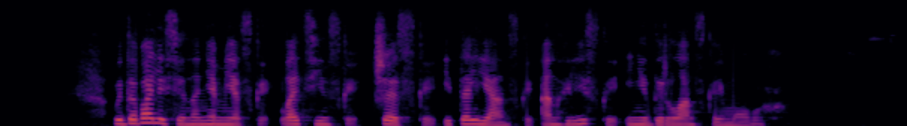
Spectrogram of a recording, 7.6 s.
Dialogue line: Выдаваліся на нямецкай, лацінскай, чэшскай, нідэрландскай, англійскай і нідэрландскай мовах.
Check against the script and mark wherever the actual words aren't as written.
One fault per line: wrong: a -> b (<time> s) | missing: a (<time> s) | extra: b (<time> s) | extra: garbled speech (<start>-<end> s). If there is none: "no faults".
wrong: нідэрландскай -> італьянскай (3.8 s)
